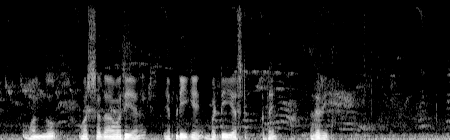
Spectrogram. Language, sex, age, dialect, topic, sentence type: Kannada, male, 41-45, Dharwad Kannada, banking, question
